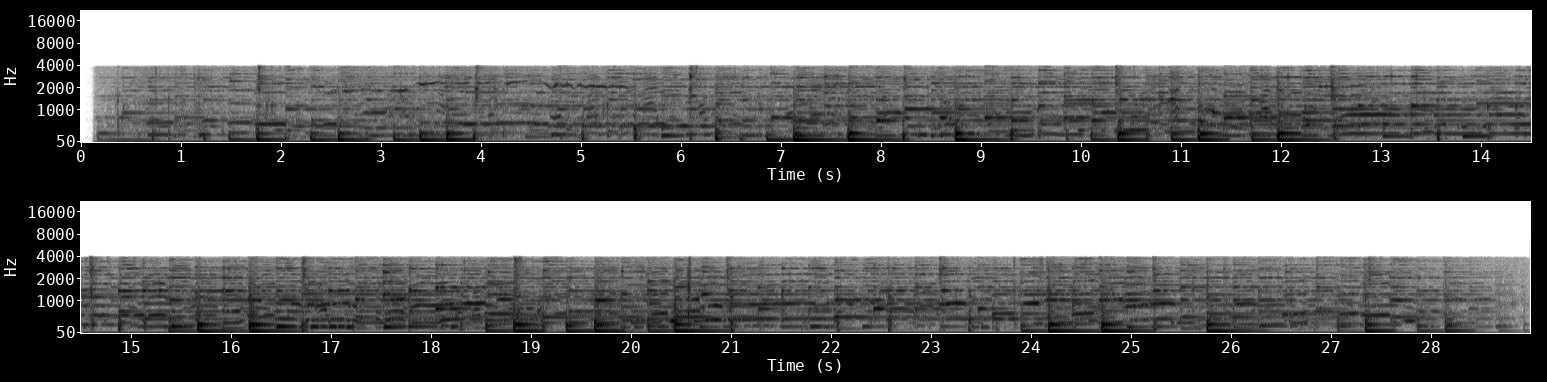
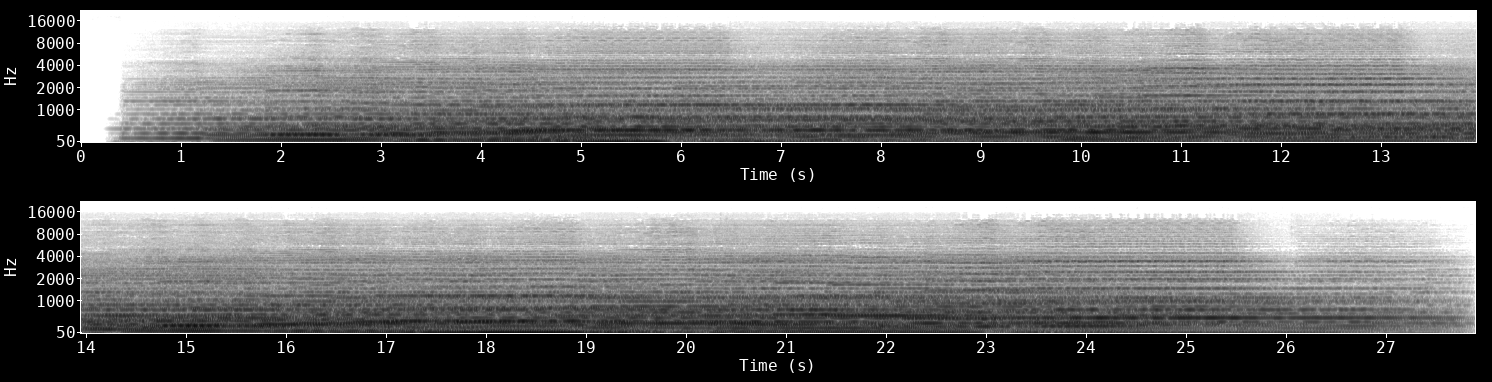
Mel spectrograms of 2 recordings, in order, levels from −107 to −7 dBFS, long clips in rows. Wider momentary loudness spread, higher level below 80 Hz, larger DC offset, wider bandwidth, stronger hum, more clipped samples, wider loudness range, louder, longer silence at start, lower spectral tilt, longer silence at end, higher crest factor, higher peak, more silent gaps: about the same, 10 LU vs 10 LU; about the same, -32 dBFS vs -28 dBFS; first, 4% vs under 0.1%; second, 4 kHz vs 9.2 kHz; neither; neither; about the same, 4 LU vs 4 LU; first, -17 LUFS vs -23 LUFS; second, 0.05 s vs 0.6 s; first, -11 dB/octave vs -8.5 dB/octave; second, 0 s vs 0.15 s; about the same, 16 dB vs 16 dB; first, 0 dBFS vs -6 dBFS; neither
